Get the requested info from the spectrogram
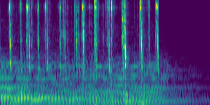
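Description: Soft intro music with a rapid run of keyboard-typing clicks, a typing sound effect of about a dozen quick clicks over a second and a half. Music and clicks then fade away near the end.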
